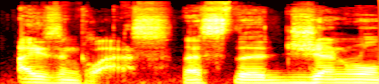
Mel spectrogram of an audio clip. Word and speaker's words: isinglass: It's spelled Isinglass, but it's pronounced Isinglass.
